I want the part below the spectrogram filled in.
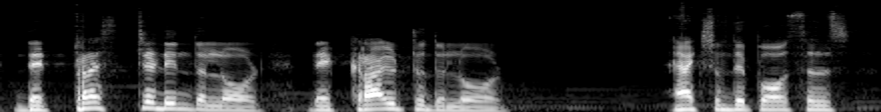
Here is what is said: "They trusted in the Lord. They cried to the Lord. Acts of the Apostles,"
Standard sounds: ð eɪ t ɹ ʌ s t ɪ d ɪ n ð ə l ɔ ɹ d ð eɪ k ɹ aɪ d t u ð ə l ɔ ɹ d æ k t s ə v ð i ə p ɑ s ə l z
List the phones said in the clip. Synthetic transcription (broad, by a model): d eɪ t ɹ ʌ s t ɪ d ɪ n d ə l ɔ ɹ d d eɪ k ɹ aɪ d t u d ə l ɔ ɹ d æ k t s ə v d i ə p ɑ s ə l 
